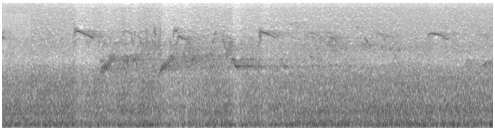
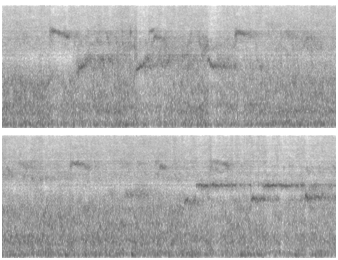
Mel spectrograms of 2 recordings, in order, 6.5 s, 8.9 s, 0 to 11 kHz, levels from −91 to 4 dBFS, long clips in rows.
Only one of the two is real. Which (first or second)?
first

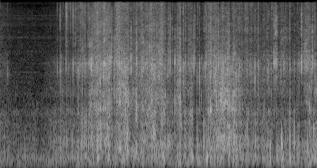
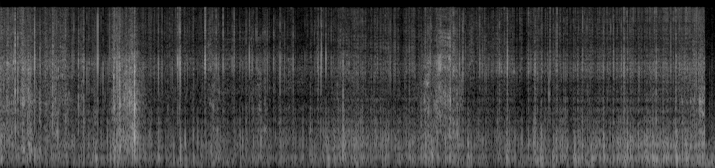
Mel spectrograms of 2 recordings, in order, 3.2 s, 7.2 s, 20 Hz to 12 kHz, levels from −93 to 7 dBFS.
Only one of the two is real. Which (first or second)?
second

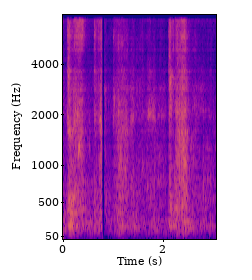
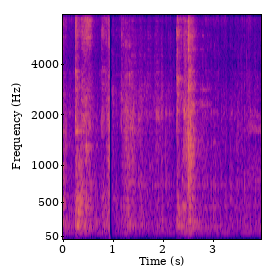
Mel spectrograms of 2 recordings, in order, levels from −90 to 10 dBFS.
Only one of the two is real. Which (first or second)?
second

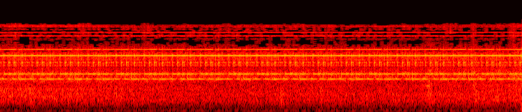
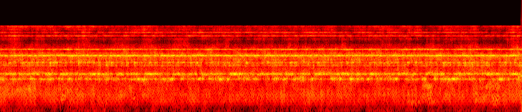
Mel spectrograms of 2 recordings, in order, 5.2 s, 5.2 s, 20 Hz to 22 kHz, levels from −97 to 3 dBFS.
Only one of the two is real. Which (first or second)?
first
